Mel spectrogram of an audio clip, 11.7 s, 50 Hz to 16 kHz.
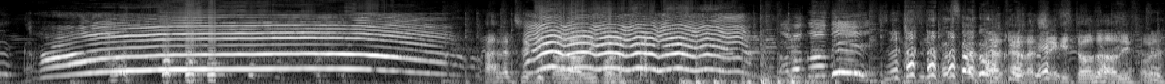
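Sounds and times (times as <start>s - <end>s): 
siren wailing and warbling: 0.3s - 7.5s
laughter: 0.8s - 4.2s, 5.3s - 7.5s, 8.7s - 11.6s
speech: 1.8s - 2.5s, 4.9s - 8.0s, 8.9s - 11.6s.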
